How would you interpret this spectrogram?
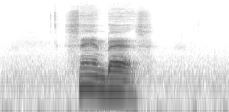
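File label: "sand bass", English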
